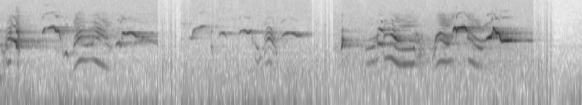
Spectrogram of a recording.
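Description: Palm Cockatoo giving a jumble of varied whistled calls, some rising, some falling and warbling.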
